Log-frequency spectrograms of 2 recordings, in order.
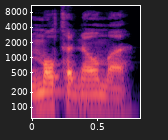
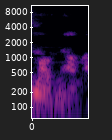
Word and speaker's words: Multnomah: that's yeah, like, and they kept calling it Multnomah too, and I was like, it's Multnomah.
